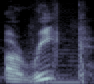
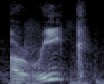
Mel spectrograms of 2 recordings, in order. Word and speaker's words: Arik: Now, first thing I want to point out is I'm not sure if it's actually pronounced Eric. I've heard his mother say Arik, and you guys know moms are always right. So I'm going to say Arik for right now because that just sounds cooler.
